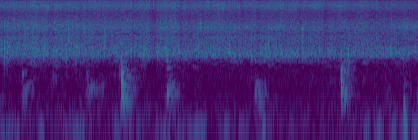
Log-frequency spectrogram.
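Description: Chopped onions frying in a pan for a Konkan-style jackfruit vegetable dish, a steady loud sizzle with occasional soft stirring scrapes, close up and without speech.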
